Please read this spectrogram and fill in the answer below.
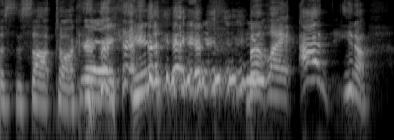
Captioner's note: laughing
